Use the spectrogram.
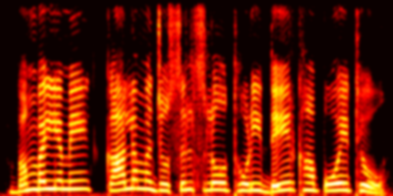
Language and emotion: Sindhi, neutral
